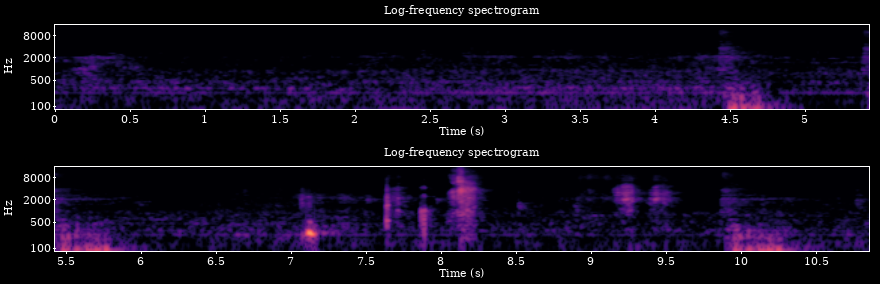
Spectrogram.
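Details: Cat with a cold sneezing: several short, sharp bursts of air about a second apart in a quiet room.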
